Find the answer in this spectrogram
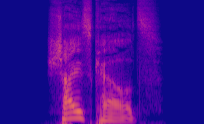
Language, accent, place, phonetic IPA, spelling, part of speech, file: German, Germany, Berlin, [ˈʃaɪ̯sˌkɛʁls], Scheißkerls, noun, De-Scheißkerls.ogg
- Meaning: genitive singular of Scheißkerl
